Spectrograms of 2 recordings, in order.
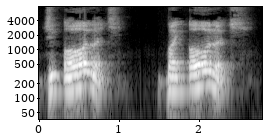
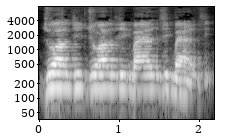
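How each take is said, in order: First: "Zoology", "Biology" with a long stressed second O; correct pronunciation. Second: "zoology", "biology" hurried as zu-al-ji, bai-al-ji; common mispronunciation. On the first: Teacher correcting class, stretched stressed second syllable. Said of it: "that is a real pronunciation". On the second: Teacher quoting what people commonly say, hurried mispronunciation. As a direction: rattle off "zoology" and "biology" with squashed middles. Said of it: "That is not correct pronunciation". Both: Shown as a demonstration.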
